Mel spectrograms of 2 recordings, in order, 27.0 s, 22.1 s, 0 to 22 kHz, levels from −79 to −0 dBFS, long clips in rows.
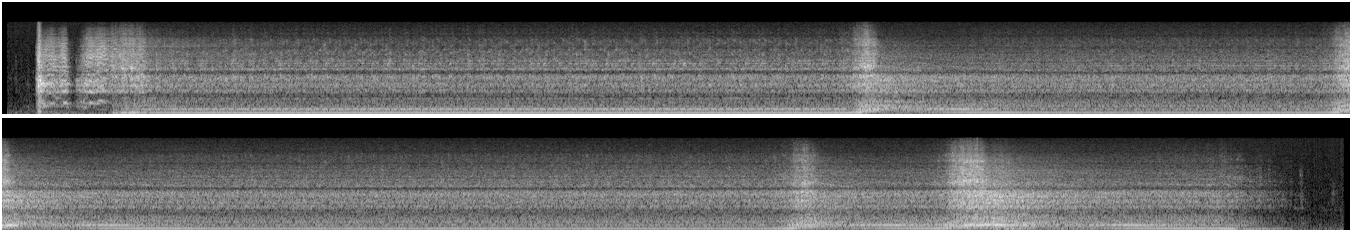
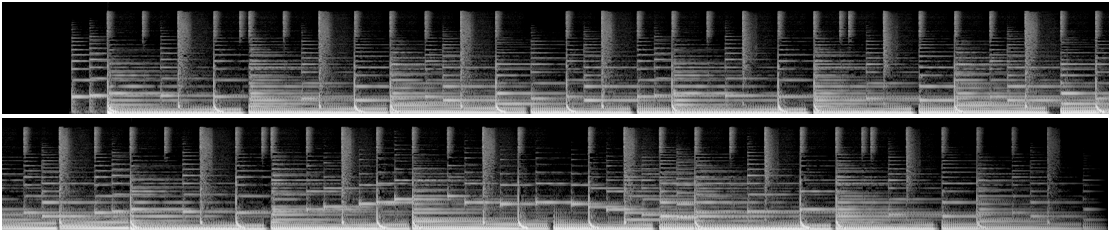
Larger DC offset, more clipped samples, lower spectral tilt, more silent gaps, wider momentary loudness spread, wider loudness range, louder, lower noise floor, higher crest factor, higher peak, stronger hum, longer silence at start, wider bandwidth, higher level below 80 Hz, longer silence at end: first, 0.3% vs under 0.1%; neither; second, -3.5 dB/octave vs -6 dB/octave; neither; first, 12 LU vs 4 LU; first, 9 LU vs 1 LU; second, -19 LUFS vs -15 LUFS; first, -44 dBFS vs -33 dBFS; first, 20 dB vs 12 dB; about the same, 0 dBFS vs 0 dBFS; neither; second, 0.05 s vs 0.7 s; second, 11 kHz vs 16 kHz; second, -30 dBFS vs -14 dBFS; about the same, 0.05 s vs 0.15 s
